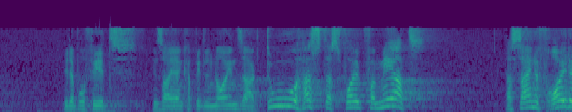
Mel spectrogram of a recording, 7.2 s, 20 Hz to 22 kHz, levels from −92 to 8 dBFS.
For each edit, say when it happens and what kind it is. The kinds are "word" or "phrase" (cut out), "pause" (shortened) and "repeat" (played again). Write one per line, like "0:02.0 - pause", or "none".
0:01.8 - pause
